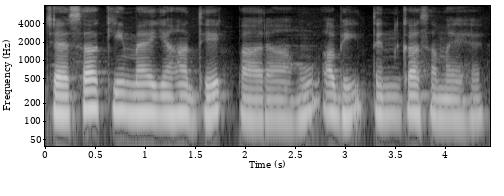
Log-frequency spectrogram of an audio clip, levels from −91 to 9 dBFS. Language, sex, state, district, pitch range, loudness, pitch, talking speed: Hindi, male, Bihar, Katihar, 120-140 Hz, -19 LUFS, 130 Hz, 175 wpm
